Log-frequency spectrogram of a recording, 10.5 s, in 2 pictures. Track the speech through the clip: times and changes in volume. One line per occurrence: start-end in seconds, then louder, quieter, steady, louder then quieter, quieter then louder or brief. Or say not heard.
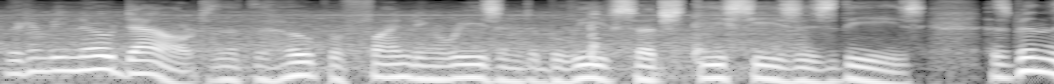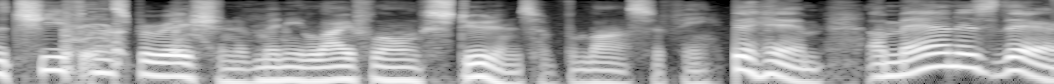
0.0-10.5 steady.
